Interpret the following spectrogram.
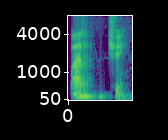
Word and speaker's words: parche: En donde yo digo, o más bien en donde yo hago la fuerza cuando digo esta palabra, pues obviamente en esta sílaba, ¿verdad? Digo parche, no digo parche, que sí significa algo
